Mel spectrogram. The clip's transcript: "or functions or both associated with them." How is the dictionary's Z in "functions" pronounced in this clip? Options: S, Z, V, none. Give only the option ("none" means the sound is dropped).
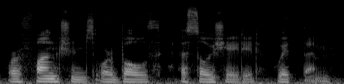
Z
